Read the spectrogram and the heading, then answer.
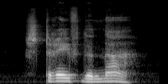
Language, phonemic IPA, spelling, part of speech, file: Dutch, /ˈstrevdə(n) ˈna/, streefden na, verb, Nl-streefden na.ogg
- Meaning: inflection of nastreven: 1. plural past indicative 2. plural past subjunctive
